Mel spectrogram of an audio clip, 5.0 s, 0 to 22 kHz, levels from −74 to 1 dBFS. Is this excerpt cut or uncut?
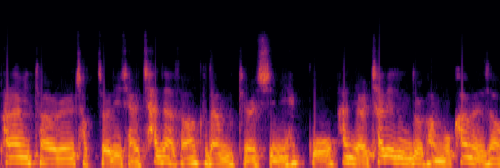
uncut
